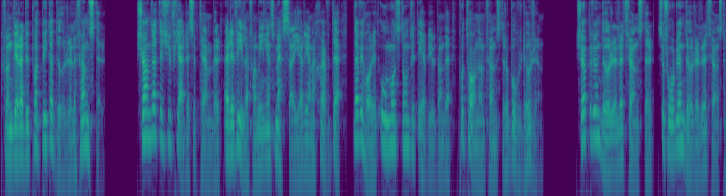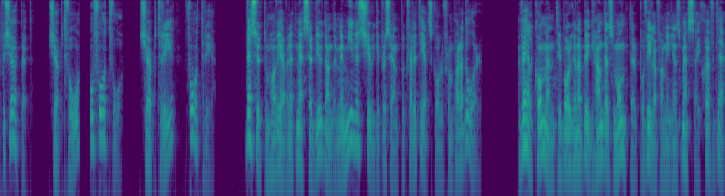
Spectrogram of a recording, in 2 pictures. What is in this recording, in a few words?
male swedish trade fair commercial; borgunda bygghandel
